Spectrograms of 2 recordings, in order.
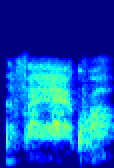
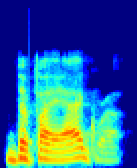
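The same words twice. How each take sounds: First: Hushed, naughty reveal; conspiratorial whisper. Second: Voiced aloud, pitched well down; low-voiced reveal. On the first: Pretend. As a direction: whisper it like a secret. Mock-secret whisper, then said aloud. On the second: Real, not acted. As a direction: say it in a low register. Repeats the whispered word aloud.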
